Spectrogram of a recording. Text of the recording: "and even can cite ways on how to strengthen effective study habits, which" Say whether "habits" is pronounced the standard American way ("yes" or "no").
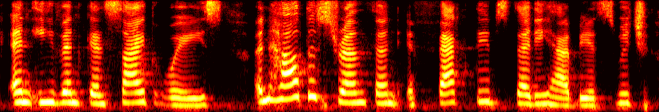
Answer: yes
